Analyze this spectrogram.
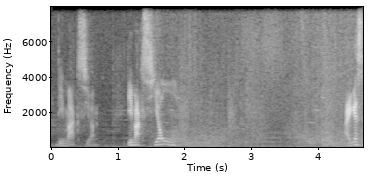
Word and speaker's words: DymaxioN: win to the Maxion I keep feeling like I'm saying the name wrong it's D max yo ya the Maxion the max yo I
